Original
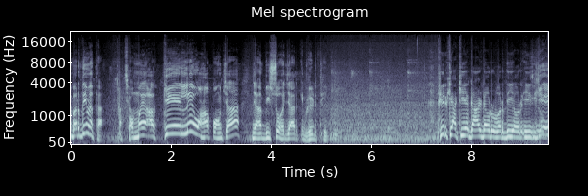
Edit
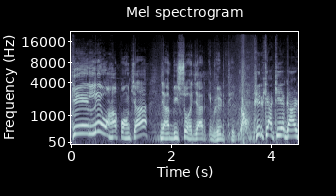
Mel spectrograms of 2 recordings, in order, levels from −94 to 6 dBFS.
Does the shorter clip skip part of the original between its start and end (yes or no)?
yes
